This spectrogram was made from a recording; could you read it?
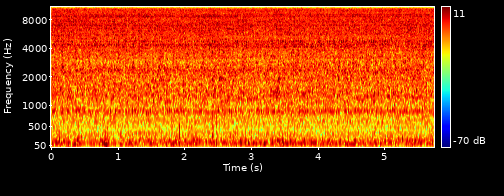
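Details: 1981 Chevy K10 with rebuilt V8, about 5,000 miles since rebuild, started after replacing a leaking fuel pump with a new Delphi pump: steady, even low idle rumble with no misses, knocks or ticks; healthy.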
